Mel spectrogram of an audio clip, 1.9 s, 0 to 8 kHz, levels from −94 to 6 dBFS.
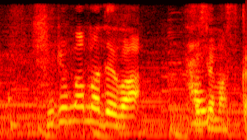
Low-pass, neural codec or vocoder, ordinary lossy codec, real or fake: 7.2 kHz; codec, 44.1 kHz, 7.8 kbps, Pupu-Codec; none; fake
